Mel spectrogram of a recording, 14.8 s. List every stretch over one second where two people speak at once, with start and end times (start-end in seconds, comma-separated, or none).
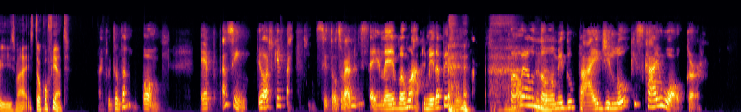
none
